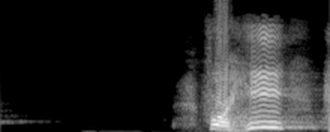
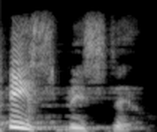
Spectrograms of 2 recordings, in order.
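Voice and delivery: hushed command; 4 semitones lower, 7 dB quieter than usual. Retold or imitated. Jesus stills the storm.

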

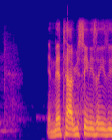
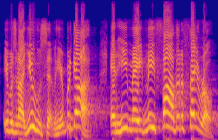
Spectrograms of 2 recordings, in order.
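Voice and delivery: loud, high preaching of Joseph's words; preaching at full force; 7 semitones higher, 7 dB louder than usual. Acted. Preacher voicing Joseph to his brothers, loud and high. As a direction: proclaim it to the congregation.

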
